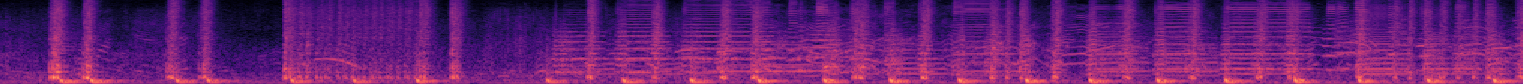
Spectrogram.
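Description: Marching band playing a march. Drum beats come in alone at first, then brass and woodwinds join in about four seconds in over a steady beat of about two drum strokes a second.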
